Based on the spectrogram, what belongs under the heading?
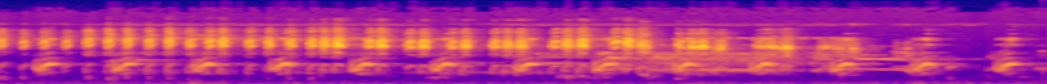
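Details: White-breasted waterhen lure sound for trapping with a speaker and decoy: rapid hoarse croaks, a bit over two per second, overlaid by dense higher rattling chatter through most of the stretch.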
